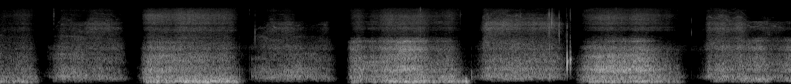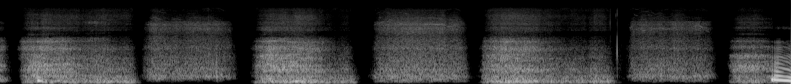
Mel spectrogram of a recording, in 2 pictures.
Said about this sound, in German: Atme, halte.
